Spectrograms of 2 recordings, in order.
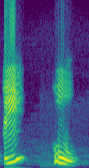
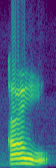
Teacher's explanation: Okey, qaf huruf tebal, qi ku. Okey, dia bukan ku, dia qaf yang tebal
